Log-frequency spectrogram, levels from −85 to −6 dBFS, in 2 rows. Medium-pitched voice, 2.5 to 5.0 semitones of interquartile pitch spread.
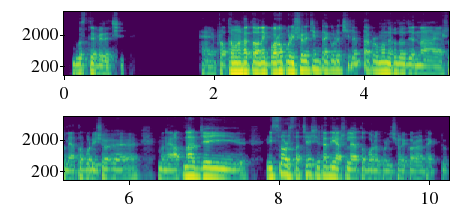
No: low, 130 Hz; average, 2.9 semitones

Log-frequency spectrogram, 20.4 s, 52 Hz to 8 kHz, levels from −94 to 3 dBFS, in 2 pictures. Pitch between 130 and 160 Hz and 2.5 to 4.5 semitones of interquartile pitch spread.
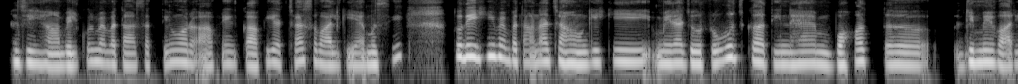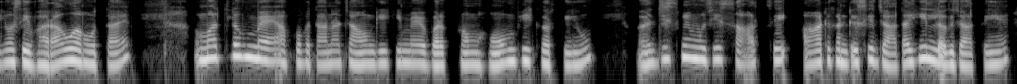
No: medium, 185 Hz; average, 2.9 semitones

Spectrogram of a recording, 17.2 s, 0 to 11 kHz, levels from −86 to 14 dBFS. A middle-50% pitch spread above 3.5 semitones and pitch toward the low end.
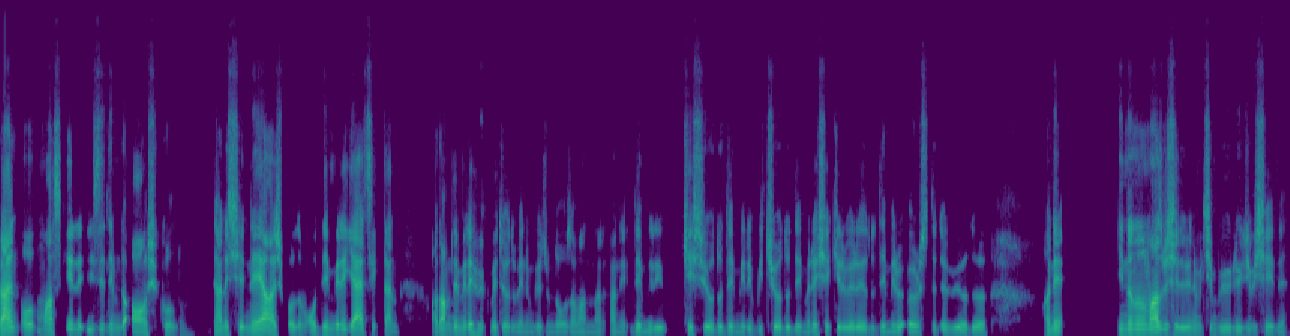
Yes: average, 4.5 semitones; low, 110 Hz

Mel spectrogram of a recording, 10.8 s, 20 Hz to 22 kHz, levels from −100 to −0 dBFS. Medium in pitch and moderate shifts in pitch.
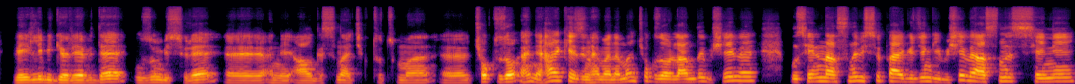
No: medium, 145 Hz; wide, 7.4 semitones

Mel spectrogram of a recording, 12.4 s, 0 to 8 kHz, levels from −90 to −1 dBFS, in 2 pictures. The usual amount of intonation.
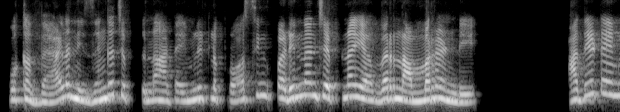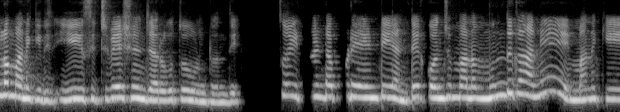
Yes: average, 4.7 semitones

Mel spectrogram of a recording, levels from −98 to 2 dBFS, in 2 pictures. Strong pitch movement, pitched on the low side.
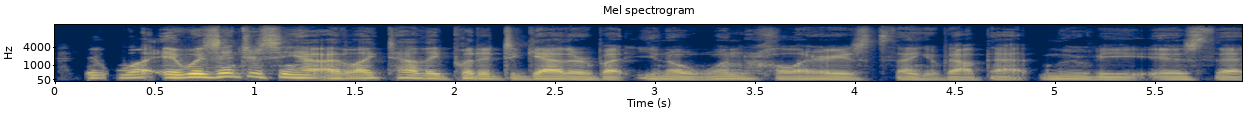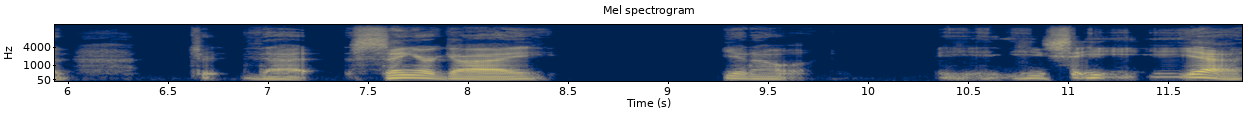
Yes: wide, 7.4 semitones; low, 105 Hz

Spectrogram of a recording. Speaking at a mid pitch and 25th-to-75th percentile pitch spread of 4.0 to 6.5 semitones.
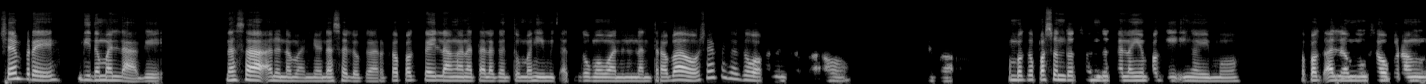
No: medium, 180 Hz; average, 2.8 semitones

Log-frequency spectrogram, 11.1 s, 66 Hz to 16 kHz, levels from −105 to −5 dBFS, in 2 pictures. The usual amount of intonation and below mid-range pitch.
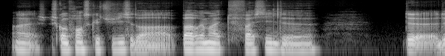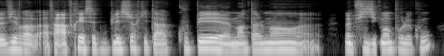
No: narrow, 1.6 semitones; low, 120 Hz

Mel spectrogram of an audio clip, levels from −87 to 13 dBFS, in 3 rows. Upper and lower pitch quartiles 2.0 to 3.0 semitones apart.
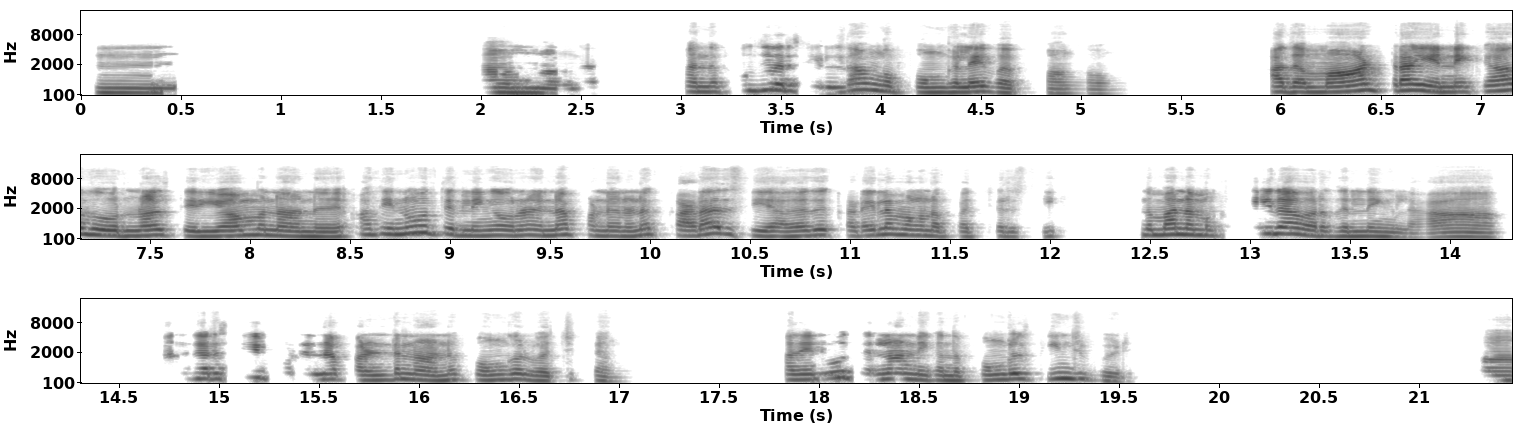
No: average, 4.0 semitones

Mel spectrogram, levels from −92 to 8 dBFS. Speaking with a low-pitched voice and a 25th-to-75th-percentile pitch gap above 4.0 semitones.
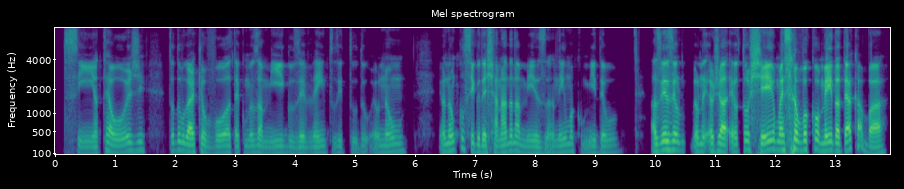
Yes: low, 115 Hz; average, 4.6 semitones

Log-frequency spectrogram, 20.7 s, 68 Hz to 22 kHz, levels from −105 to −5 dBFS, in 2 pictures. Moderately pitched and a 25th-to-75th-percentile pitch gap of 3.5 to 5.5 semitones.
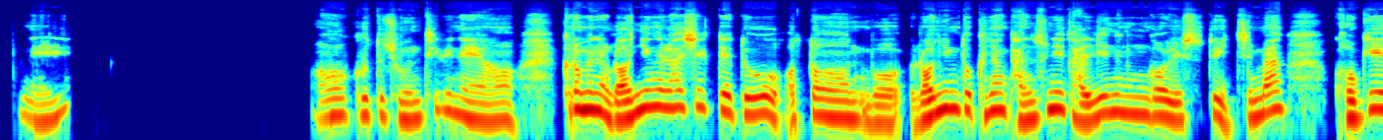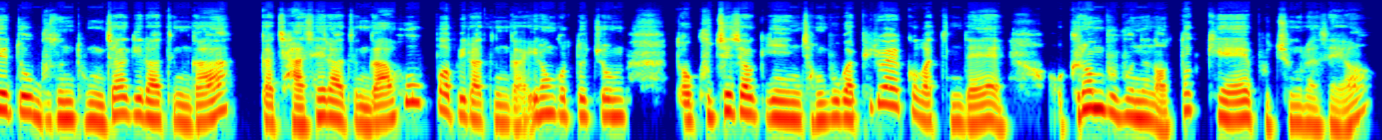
Yes: medium, 175 Hz; average, 5.2 semitones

